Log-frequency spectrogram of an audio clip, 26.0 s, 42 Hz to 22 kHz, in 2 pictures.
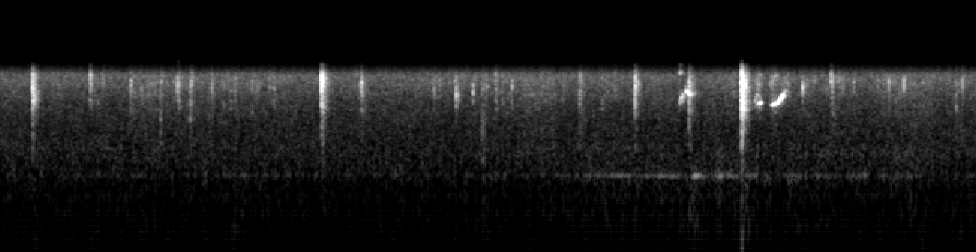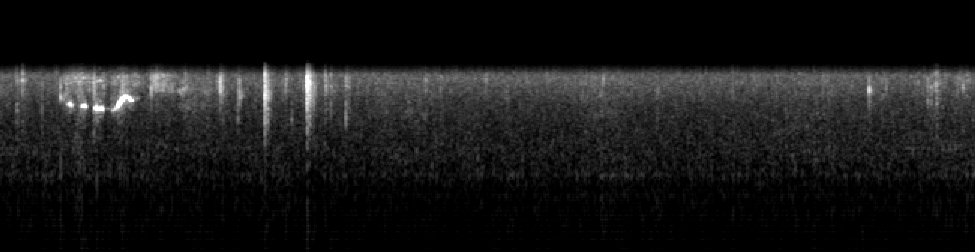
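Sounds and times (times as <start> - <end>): light ticks and clicks: 0.4 - 19.9, 23.6 - 26.0
cockatiel chirps: 9.0 - 9.4, 10.0 - 10.6, 13.8 - 14.9.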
